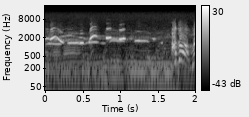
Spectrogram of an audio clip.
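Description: Film-song backing music: a whistled tune of short, gliding notes over a steady bass line. Voices break in near the end.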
